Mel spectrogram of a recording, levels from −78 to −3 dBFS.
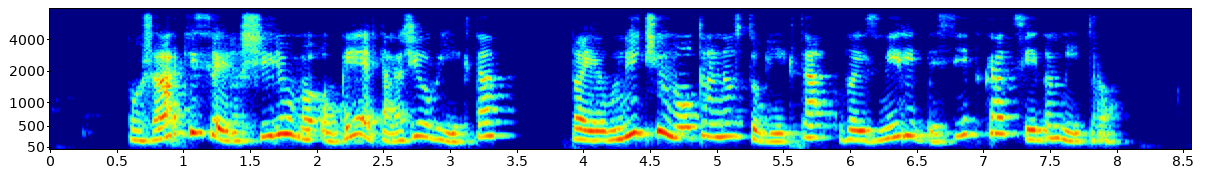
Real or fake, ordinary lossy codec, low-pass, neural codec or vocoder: fake; none; 7.2 kHz; codec, 32 kHz, 1.9 kbps, SNAC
